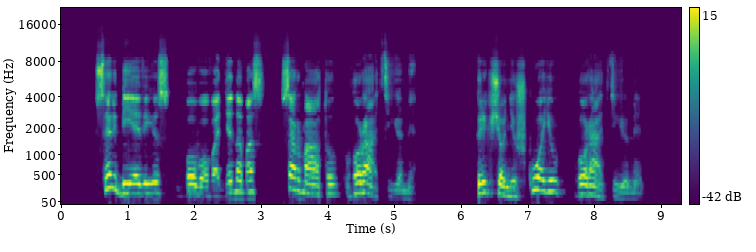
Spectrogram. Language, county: Lithuanian, Utena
